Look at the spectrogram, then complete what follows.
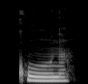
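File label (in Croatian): "kuna", Croatian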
